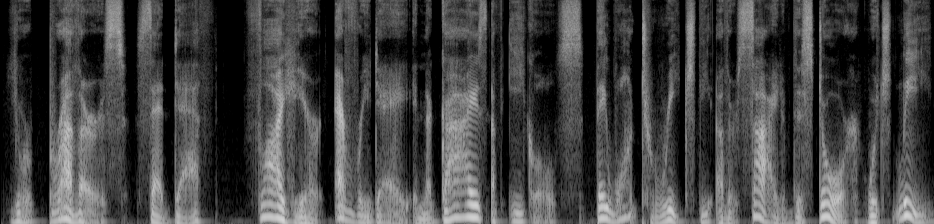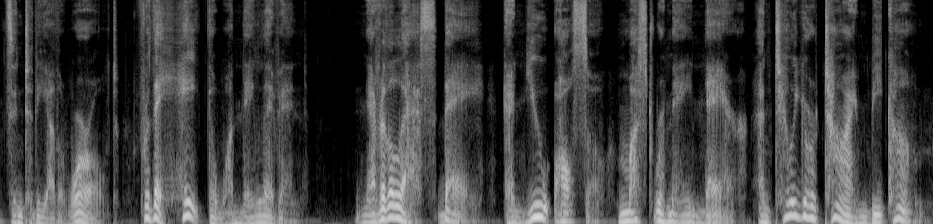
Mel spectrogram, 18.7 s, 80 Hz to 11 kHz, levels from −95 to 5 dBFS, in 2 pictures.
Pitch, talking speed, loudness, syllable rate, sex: 115 Hz, 160 wpm, -23 LUFS, 4.1 syllables/s, female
